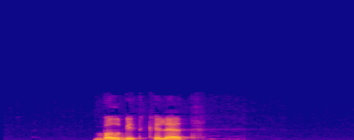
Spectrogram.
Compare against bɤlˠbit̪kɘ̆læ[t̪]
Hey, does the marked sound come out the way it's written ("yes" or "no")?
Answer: yes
